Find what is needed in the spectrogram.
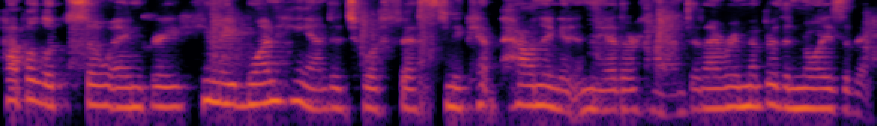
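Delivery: plain reading voice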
